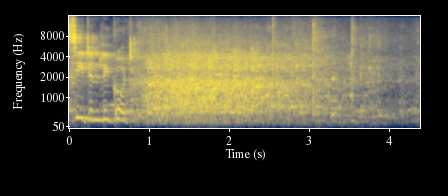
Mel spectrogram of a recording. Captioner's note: audience laughing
